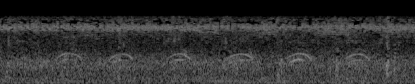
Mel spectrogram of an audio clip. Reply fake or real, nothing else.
real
